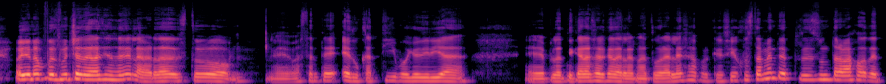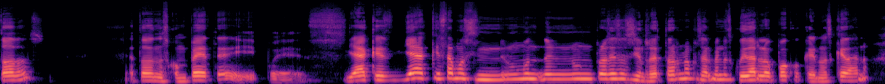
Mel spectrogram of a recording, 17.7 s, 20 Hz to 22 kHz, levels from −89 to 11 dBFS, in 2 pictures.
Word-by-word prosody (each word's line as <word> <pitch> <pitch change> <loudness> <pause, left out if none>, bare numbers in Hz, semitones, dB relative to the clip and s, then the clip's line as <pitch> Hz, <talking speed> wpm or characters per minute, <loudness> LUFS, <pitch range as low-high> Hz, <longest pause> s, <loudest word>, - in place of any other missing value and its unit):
Oye, 185 +1 +8
no, 200 0 +3
pues 190 -3 +3
muchas 195 +1 +5
gracias, 180 0 +4
la 185 0 +1
verdad 125 +3 +1
estuvo, 135 -3 0 0.4
eh, 105 0 -9
bastante 135 +6 -5
educativo, 130 +1 -4
yo 130 +1 -1
diría, 130 -1 -1 0.6
eh, 110 0 -3
platicar 120 +3 0
acerca 135 0 +1
de 120 - +2
la 110 -1 -1
naturaleza, 115 +8 -3
porque 130 -3 -11
sí, 150 - -7
justamente, 190 +8 -1
pues, 180 -5 -7
es - - -10
un 180 0 -1
trabajo 165 -1 0
de 135 -2 -1
todos, 185 - -2 0.8
a - - -12
todos 145 -1 +1
nos 125 -2 -4
compete, 155 +7 0
y - - -10
pues, 85 - -15
ya 160 +4 +5
que 165 -1 +1
ya 225 +3 +6
que 240 - -6
estamos 220 -1 0
en 175 -1 +1
un 205 +2 0
en 195 0 -2
un 205 0 0
proceso 210 0 +3
sin 165 -5 -3
retorno, 185 +11 -1
pues, 205 -4 -11
al 165 - -1
menos 180 -2 -2
cuidar 165 -1 +5
lo 155 -2 +2
poco 160 -3 -3
que 120 - -3
nos 120 +1 -6
queda, 145 -1 +1
¿no? 210 - -10
160 Hz, 190 wpm, -22 LUFS, 130-190 Hz, 0.8 s, Oye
